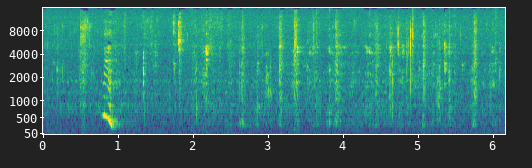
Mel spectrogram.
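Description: Close-miked chewing of a grilled veggie wrap: soft wet mouth clicks and smacks scattered throughout. About a second in, a brief falling vocal hum.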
